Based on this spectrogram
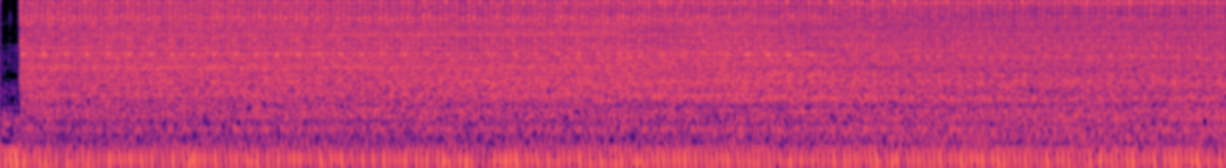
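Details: Mitsubishi Evo X, lean idle: low, lumpy idle with uneven beat and occasional stumbles over steady exhaust drone; idle misfire, cause suspected lean, not confirmed.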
